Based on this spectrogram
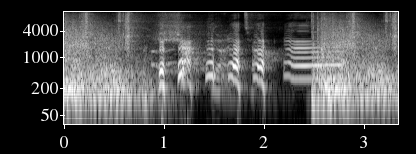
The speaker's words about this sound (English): Okay, so we have the coolest shotgun reload in history, yes?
